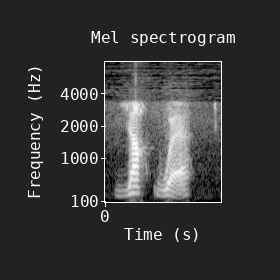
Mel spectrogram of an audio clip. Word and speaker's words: Yahweh: And then the Lord pronounced His name over Moses, which most people believe is pronounced a breathy Yahweh, which comes from those four Hebrew letters, Yod-Heh-Vav-Heh.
